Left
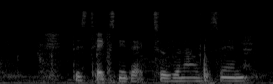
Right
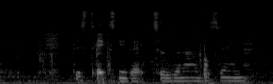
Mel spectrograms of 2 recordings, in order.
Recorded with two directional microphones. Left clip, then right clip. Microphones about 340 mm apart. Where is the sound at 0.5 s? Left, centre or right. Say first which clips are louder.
Even; centre.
